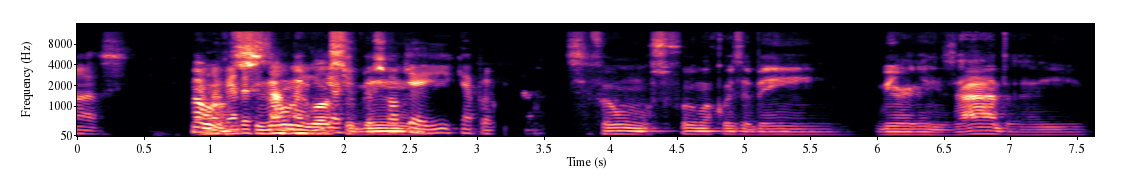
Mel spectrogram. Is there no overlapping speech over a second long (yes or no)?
no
